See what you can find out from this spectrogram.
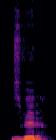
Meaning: prepositional singular of зверь (zverʹ)
- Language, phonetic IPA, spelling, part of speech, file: Russian, [ˈzvʲerʲe], звере, noun, LL-Q7737 (rus)-звере.wav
